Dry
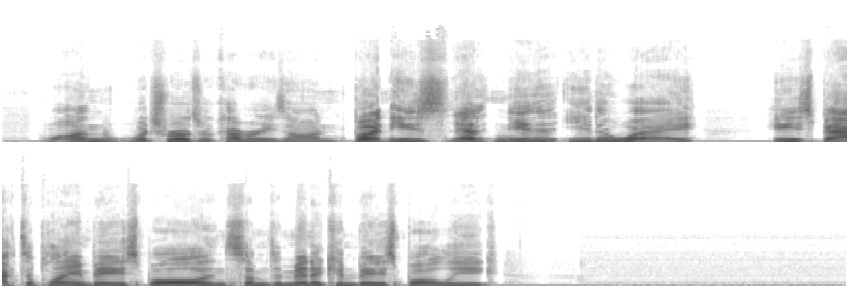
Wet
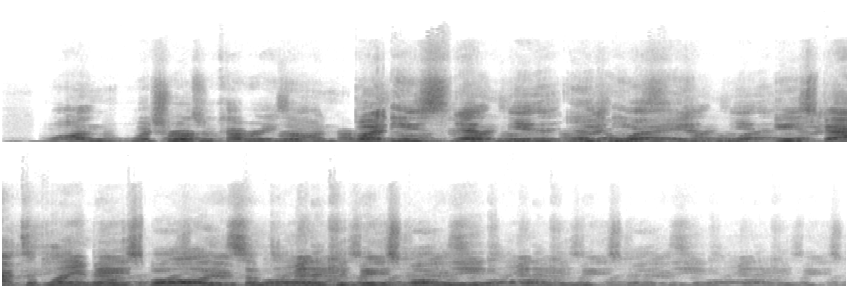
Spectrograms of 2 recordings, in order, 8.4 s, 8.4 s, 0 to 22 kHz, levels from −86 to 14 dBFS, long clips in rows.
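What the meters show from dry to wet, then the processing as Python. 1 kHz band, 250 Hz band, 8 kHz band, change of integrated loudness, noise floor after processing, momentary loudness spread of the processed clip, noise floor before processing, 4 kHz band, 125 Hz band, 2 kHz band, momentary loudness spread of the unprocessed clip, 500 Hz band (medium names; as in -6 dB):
+6.0 dB, +6.0 dB, +5.5 dB, +5.0 dB, -38 dBFS, 16 LU, -55 dBFS, +5.0 dB, +6.0 dB, +5.0 dB, 9 LU, +5.5 dB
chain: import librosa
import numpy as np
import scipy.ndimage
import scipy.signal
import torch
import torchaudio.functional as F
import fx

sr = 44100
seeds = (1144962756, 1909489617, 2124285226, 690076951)

y = fx.echo_alternate(x, sr, ms=553, hz=1500.0, feedback_pct=65, wet_db=-7)
y = fx.detune_double(y, sr, cents=46)
y = y * 10.0 ** (8.5 / 20.0)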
